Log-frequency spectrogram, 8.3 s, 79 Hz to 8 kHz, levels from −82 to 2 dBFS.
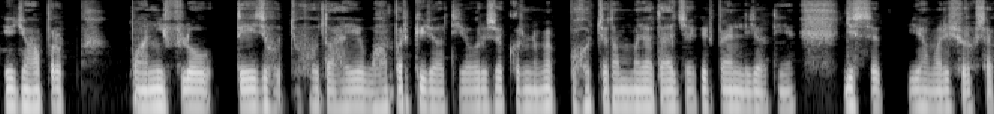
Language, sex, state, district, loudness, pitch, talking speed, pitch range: Hindi, male, Uttar Pradesh, Jyotiba Phule Nagar, -18 LUFS, 105 Hz, 240 wpm, 105-110 Hz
